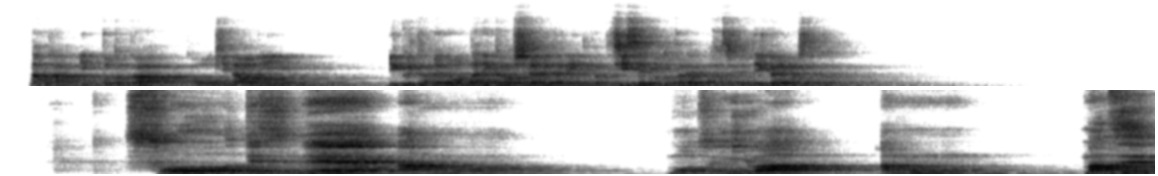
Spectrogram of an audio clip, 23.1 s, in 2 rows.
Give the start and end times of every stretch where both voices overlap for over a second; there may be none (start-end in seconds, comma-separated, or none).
none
